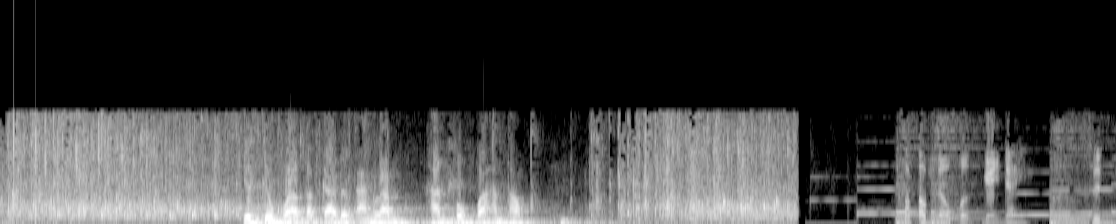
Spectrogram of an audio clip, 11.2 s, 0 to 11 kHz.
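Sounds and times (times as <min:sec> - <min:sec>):
large audience applauding at a Buddhist dharma talk: 0:00.0 - 0:02.5, 0:06.2 - 0:08.0
speech: 0:02.4 - 0:05.4, 0:11.0 - 0:11.1.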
